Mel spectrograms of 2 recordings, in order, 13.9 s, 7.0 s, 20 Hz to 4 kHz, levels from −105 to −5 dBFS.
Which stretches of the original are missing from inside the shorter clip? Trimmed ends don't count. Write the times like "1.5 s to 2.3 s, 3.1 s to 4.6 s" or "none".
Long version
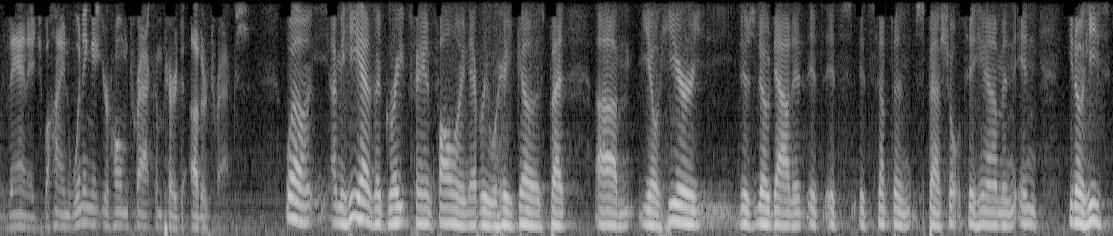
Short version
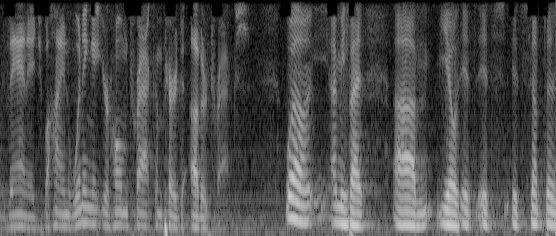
4.3 s to 6.9 s, 8.2 s to 10.1 s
